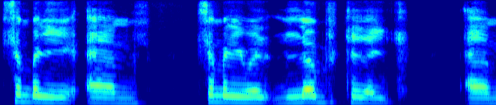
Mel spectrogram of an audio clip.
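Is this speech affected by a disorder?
Yes: cerebral palsy.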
